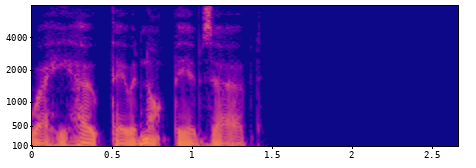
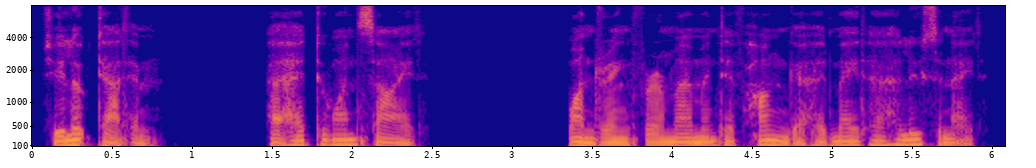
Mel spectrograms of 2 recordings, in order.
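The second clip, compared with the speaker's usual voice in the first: ordinary delivery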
